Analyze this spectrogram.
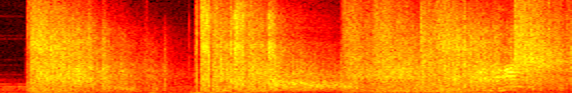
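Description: Gunfire during a police shootout with an armed suspect at a side window: a loud, dense barrage of overlapping bursts that runs almost the whole time and drops back only briefly before it surges again.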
